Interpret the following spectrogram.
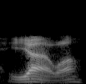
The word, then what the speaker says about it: Yahweh: hellish period for israel and jews and then yahweh that's an accurate pronunciation of the name of eloah god as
